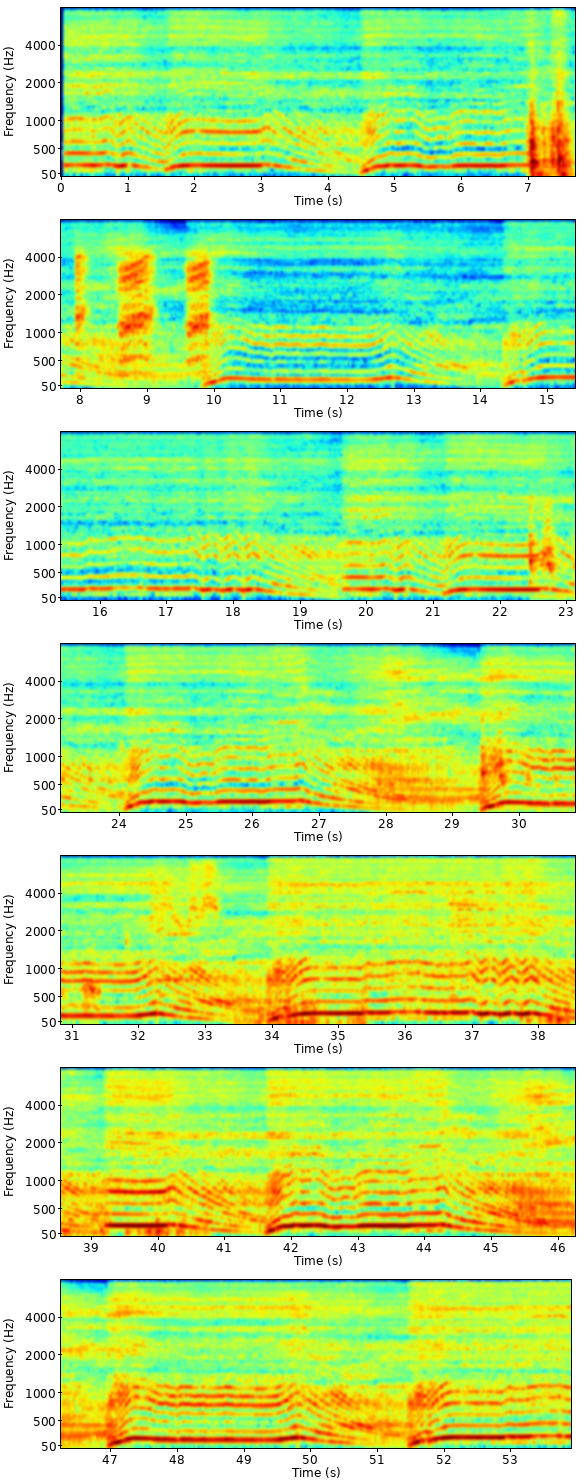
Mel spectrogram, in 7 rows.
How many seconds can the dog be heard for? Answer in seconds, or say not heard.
4 s.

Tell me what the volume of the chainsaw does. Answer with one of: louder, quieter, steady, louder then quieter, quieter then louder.
louder.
